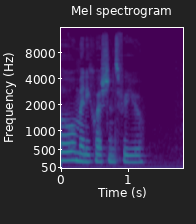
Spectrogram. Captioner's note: speaking French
